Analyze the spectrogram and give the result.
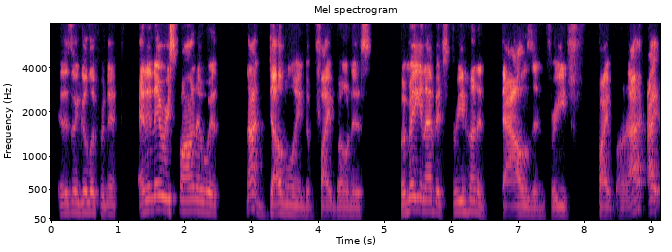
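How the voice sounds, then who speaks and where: A man hosting a casual sports podcast, talking excitedly and rambling, swearing freely. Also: mid-range voice. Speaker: podcast host.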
